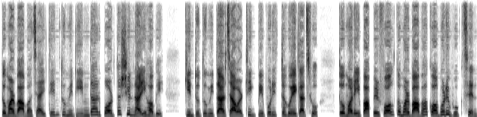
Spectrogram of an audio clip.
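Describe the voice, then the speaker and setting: A woman voicing a pious, caring, sorrowful mother in a cartoon drama, gently admonishing. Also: mid-range voice, brisk, no echo, clean studio sound, pitched below the performer's own voice, natural voice. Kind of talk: animated moral-drama dubbing.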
